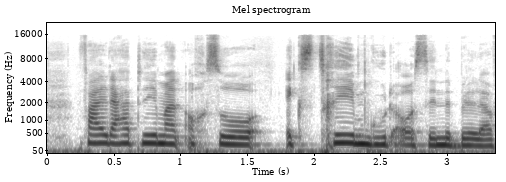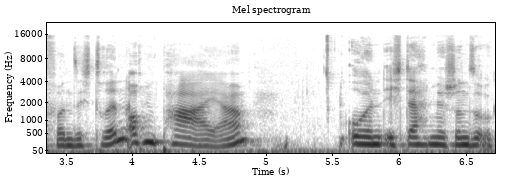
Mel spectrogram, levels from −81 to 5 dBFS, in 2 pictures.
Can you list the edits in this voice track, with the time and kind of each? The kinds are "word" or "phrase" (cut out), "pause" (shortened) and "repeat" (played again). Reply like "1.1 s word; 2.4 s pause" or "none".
4.0 s word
